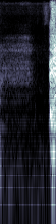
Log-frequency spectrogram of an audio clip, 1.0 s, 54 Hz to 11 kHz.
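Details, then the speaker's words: A single harsh, forceful cough from an adult with a persistent cough during COVID-19 infection. "Put up with their coughing and stuff, Incessant coughing day and night."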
